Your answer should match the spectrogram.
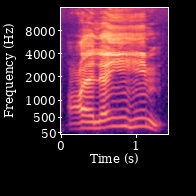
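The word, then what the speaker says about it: عليهم: এখানে কিন্তু আইন আছে দুইটা আইন উচ্চারণ করে একটু চাপ দিয়ে বলবেন আলাইহিম আলাইহিম এভাবে আবার পাতলা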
